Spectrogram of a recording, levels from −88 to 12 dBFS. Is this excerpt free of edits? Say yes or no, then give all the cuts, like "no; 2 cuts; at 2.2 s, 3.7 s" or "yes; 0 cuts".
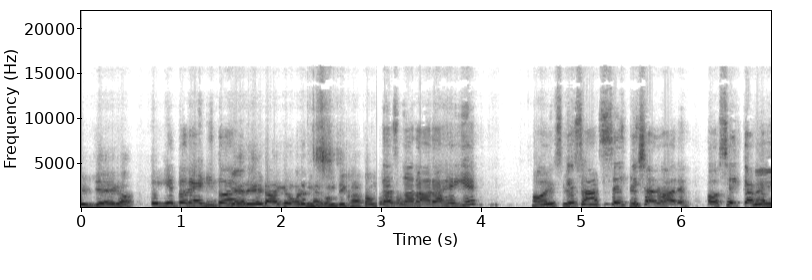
no; 1 cut; at 2.9 s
